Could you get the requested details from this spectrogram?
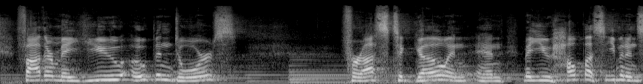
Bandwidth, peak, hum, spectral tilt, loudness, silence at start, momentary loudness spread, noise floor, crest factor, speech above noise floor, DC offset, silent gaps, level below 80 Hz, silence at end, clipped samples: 16.5 kHz; -2 dBFS; none; -4.5 dB/octave; -16 LUFS; 0 s; 14 LU; -36 dBFS; 16 dB; 21 dB; under 0.1%; none; -42 dBFS; 0 s; under 0.1%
